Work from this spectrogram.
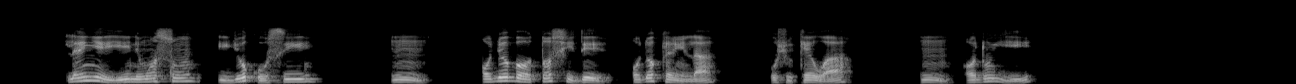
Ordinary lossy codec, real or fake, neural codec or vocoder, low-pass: none; real; none; 5.4 kHz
